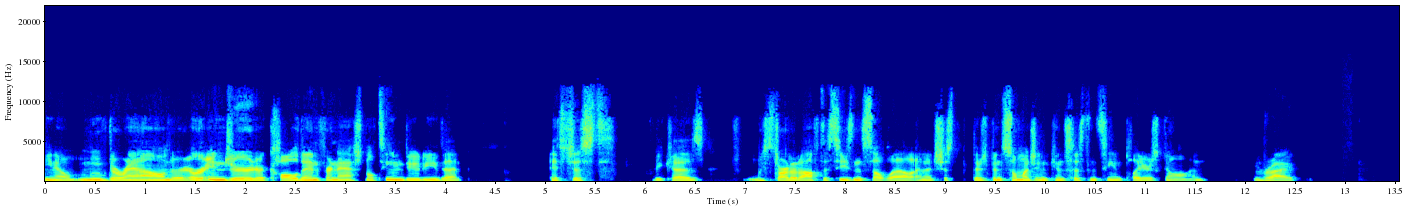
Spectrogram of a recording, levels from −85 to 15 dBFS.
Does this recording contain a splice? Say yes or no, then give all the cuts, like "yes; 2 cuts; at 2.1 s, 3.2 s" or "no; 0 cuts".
yes; 1 cut; at 6.1 s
